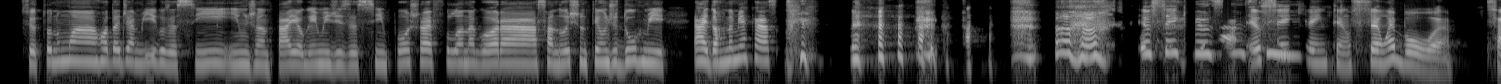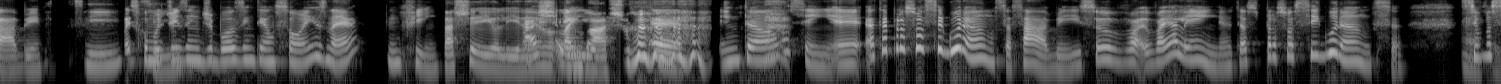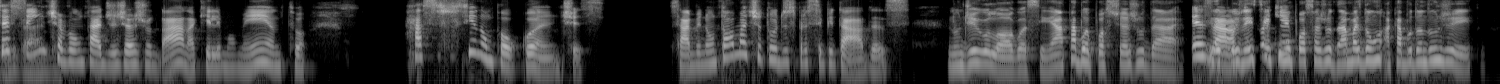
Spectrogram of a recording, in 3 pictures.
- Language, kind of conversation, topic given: Portuguese, advice, Como posso estabelecer limites saudáveis ao começar um novo relacionamento?
- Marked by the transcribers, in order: other background noise; laugh; chuckle; laugh; "raciocina" said as "rassocina"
